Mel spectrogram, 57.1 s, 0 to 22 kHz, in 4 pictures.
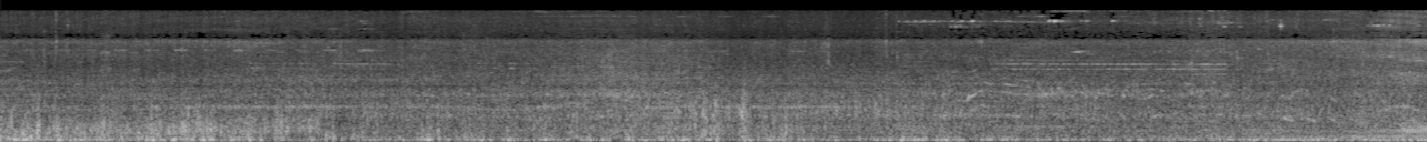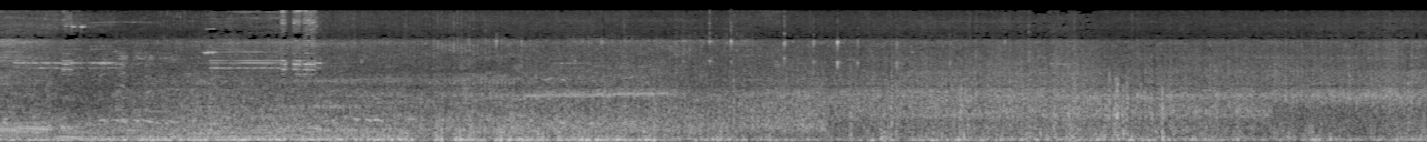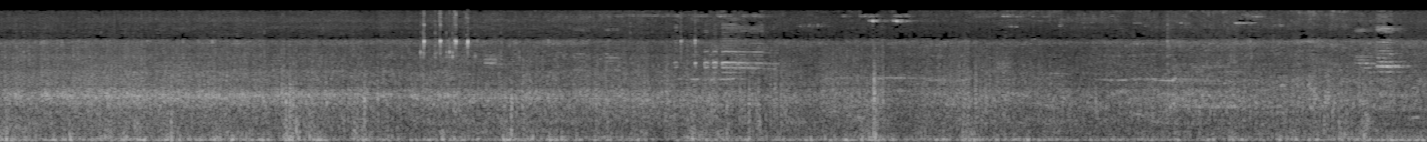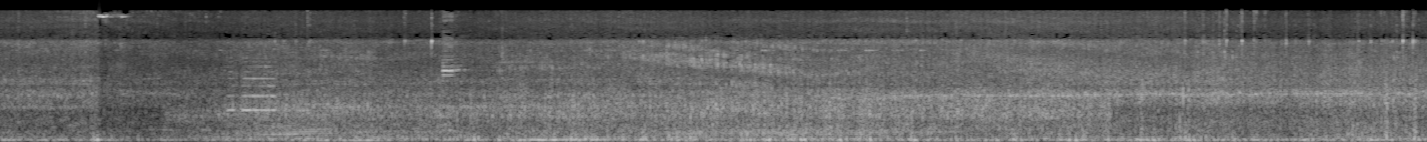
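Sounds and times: car horn toots: 0:45.0 - 0:45.8, 0:47.1 - 0:47.6.

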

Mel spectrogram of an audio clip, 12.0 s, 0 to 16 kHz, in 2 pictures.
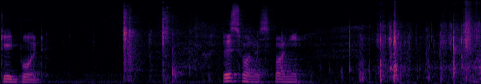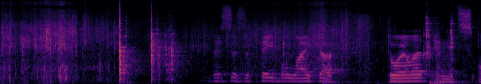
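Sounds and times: plastic bag crinkling: 0:04.4 - 0:10.9.

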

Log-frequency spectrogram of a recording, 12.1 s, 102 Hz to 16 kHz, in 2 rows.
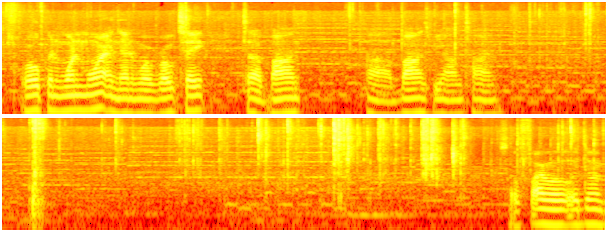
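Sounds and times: faint background music: 0:00.0 - 0:12.0
scissors snipping foil: 0:07.2 - 0:12.0.

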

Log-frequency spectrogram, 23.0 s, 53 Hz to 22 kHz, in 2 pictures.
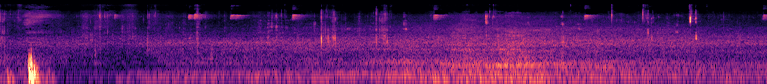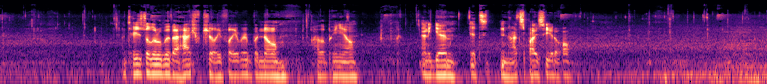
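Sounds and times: close-up chewing: 0:00.0 - 0:14.1, 0:15.7 - 0:16.2, 0:16.8 - 0:18.6, 0:20.0 - 0:23.0
wet mouth clicks: 0:08.3 - 0:13.4, 0:20.1 - 0:23.0.

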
